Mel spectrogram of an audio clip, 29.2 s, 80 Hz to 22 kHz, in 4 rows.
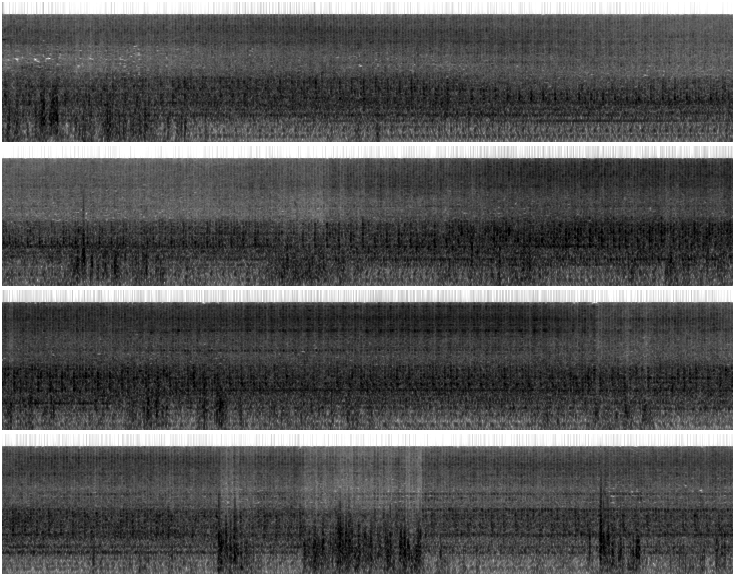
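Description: Kubota L2501 tractor's three-cylinder diesel engine idling steadily, with a few brief louder bumps along the way.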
